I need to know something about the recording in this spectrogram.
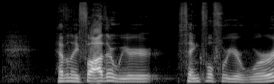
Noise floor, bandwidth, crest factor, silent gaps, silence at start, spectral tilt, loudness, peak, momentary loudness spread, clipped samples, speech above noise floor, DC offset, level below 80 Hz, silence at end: -51 dBFS; over 20 kHz; 16 dB; none; 0.6 s; -5.5 dB/octave; -22 LUFS; -6 dBFS; 15 LU; under 0.1%; 30 dB; under 0.1%; -68 dBFS; 0 s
